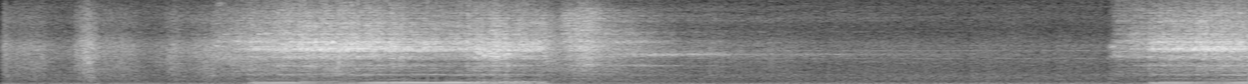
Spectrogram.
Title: Funny snoring #funnyvideo #reaction #fyp #viral #funny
